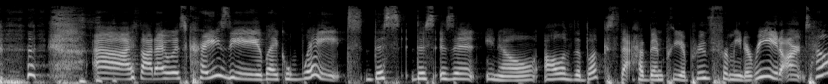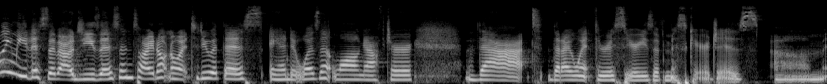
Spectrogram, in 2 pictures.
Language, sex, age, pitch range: English, female, 20-39, 200-245 Hz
